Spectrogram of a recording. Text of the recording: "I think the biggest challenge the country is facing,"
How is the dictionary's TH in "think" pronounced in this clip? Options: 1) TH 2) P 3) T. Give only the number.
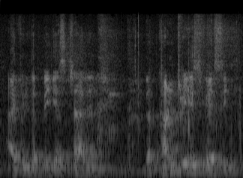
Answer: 3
